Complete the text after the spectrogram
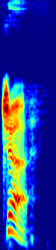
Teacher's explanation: This translates as 这 and is pronounced with a falling tone.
